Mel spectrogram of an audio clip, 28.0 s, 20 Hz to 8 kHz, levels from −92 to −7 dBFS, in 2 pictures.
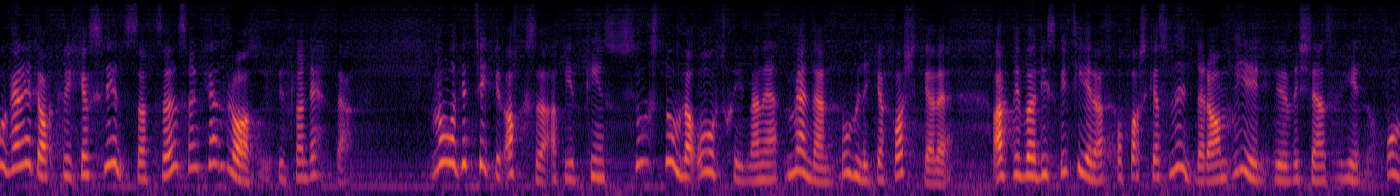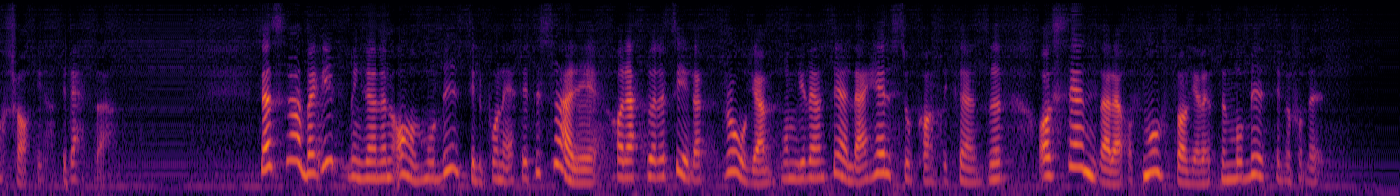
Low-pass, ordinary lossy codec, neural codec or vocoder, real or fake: none; none; codec, 16 kHz, about 1 kbps, DyCAST, with the encoder's durations; fake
